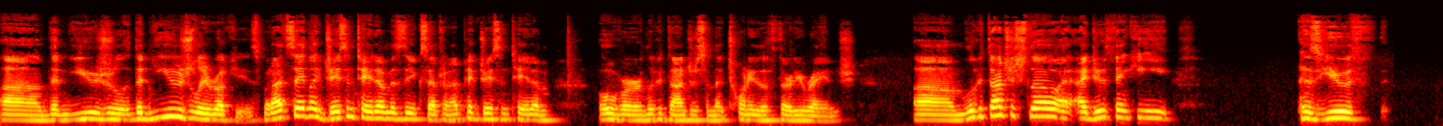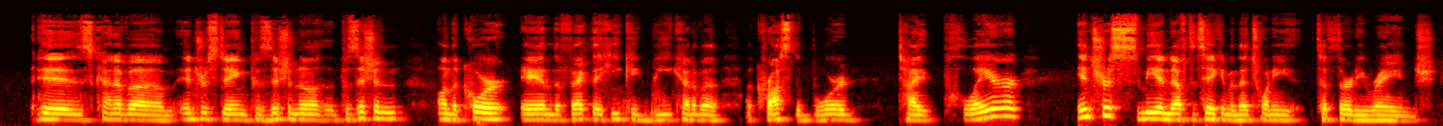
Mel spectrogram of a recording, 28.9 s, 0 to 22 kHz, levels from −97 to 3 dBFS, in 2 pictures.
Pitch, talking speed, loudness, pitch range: 145 Hz, 165 wpm, -24 LUFS, 135-160 Hz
